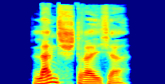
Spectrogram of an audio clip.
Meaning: vagrant, vagabond, tramp, hobo
- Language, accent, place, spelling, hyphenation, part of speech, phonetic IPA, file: German, Germany, Berlin, Landstreicher, Land‧strei‧cher, noun, [ˈlantˌʃtʁaɪ̯çɐ], De-Landstreicher.ogg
